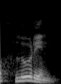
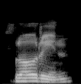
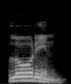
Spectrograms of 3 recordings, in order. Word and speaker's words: ফ্লুরিন: তার মানে সবচেয়ে তড়িৎ ঋণাত্মক মৌল হলো ফ্লুরিন। ঠিক আছে? আচ্ছা, এটার উচ্চারণ কি হবে বলো তো? এটা উচ্চারণ কি হবে এই মৌলটার? ফ্লোরিন। হুম, ফ্লোরিন। এটা। হ্যাঁ ভাইয়া। আচ্ছা, এটার আসলে ফ্লোরিন। মেইনলি উচ্চারণ হবে ফ্লুরিন।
